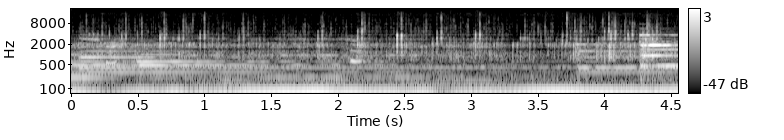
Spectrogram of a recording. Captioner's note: audience applauding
